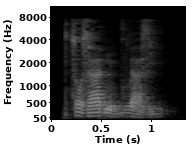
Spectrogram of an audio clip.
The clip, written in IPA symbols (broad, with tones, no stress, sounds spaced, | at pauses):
t͡s ɔ˦˨ z aː˦ ɗ ũ˨ b u˦ l aː˨ z i˦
